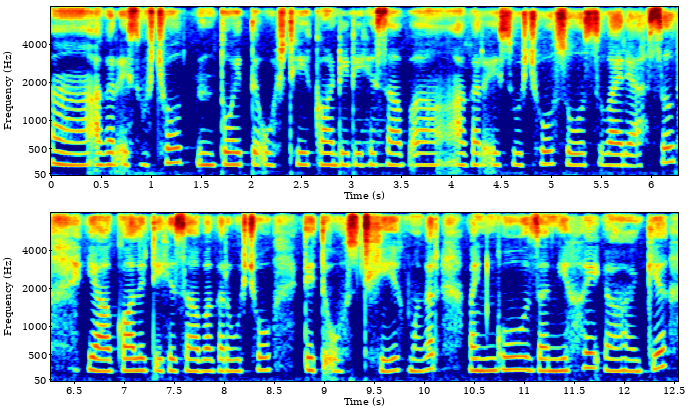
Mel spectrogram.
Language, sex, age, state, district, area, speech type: Kashmiri, female, 18-30, Jammu and Kashmir, Baramulla, rural, spontaneous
